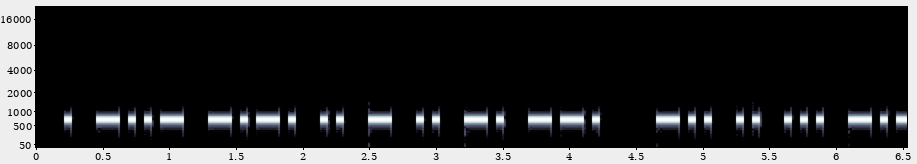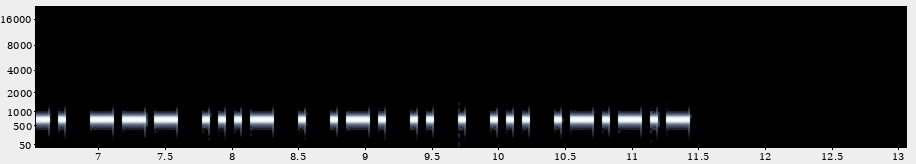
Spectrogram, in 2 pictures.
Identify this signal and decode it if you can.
Morse code, heard as a keyed tone, about 20 wpm, 700 Hz. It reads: EXCITING DISCOVERIES.
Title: Difficult Sentences with Hints - 20wpm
